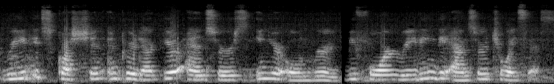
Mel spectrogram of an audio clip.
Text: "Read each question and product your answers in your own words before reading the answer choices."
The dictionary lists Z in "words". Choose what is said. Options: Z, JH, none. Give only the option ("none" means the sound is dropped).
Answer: none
